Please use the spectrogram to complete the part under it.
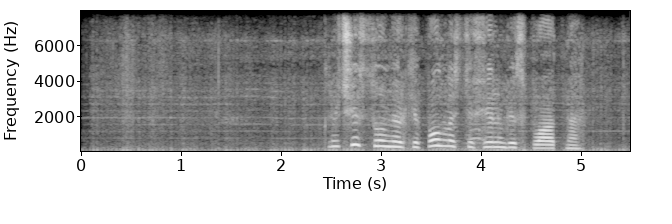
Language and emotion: Russian, neutral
